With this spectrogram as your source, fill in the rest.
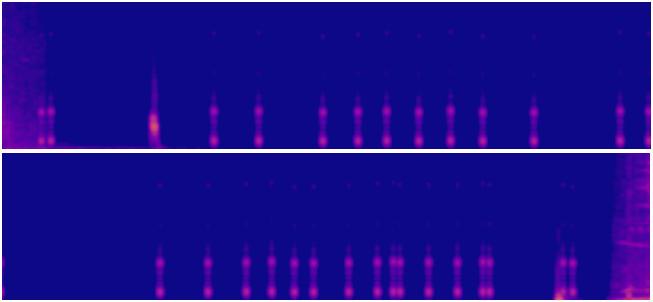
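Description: Short soft blips click one after another.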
